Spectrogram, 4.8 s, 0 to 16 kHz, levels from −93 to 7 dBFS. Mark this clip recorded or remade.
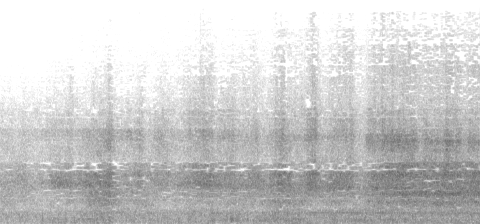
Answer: recorded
